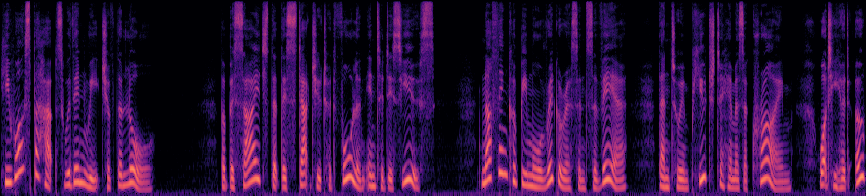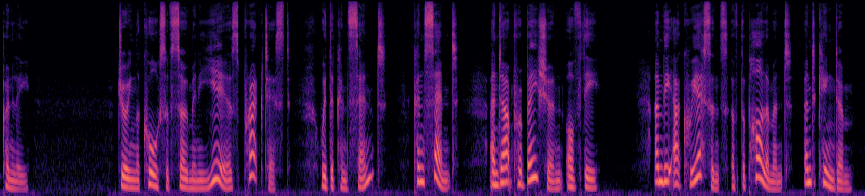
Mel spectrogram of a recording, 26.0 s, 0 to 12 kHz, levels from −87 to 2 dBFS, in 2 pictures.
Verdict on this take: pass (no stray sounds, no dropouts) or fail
pass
